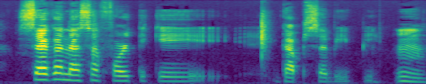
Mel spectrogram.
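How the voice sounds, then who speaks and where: A woman's medium-pitched voice with vocal fry, a bright, sharp tone and ordinary pitch variation, in a dry, close sound with no echo. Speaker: gaming streamer. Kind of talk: live stream chat.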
